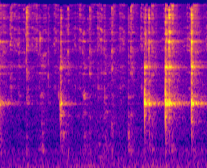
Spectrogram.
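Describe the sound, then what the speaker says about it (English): An egg is beaten for egg wash with a utensil striking a bowl, a few light clinks spread out at first and then several sharper taps close together, close and quiet with no talk. "I'm gonna take this egg. I'm gonna beat this up."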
